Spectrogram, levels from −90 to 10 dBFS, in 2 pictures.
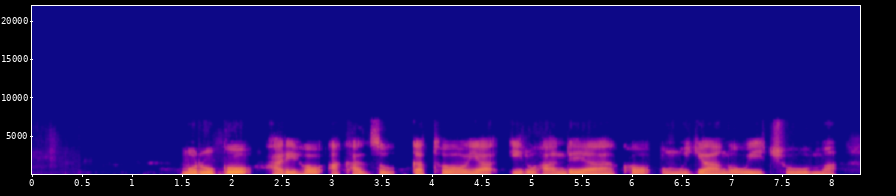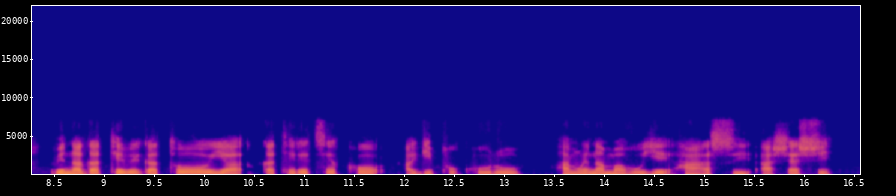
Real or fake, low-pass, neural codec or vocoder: fake; 7.2 kHz; codec, 16 kHz, 2 kbps, X-Codec, HuBERT features, trained on LibriSpeech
